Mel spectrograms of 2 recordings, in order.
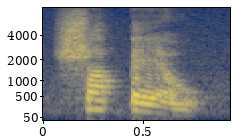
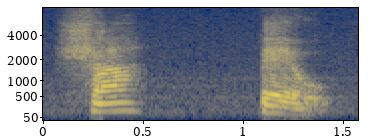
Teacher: A mais forte aí é a última sílaba. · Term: sílaba mais forte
